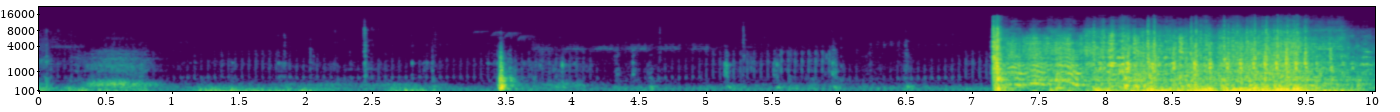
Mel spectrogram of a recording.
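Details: 1980 Jeep CJ (stated as CJ7 or CJ5) with 258 inline-six, sat 20 years, choke closed: starter churns hard with ragged near-firing pulses that never catch; runs only with an added source, dies when removed, something missing in the ignition.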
